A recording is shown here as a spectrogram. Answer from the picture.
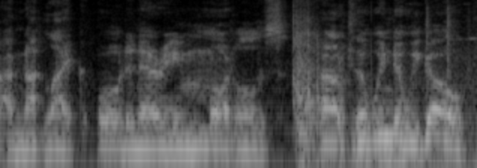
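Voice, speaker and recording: A man uses a put-on character voice with a very deep, low pitch at a fairly slow pace. Clear background noise is audible. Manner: menacing, theatrical.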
